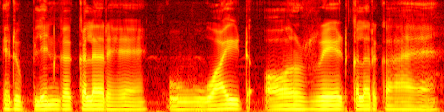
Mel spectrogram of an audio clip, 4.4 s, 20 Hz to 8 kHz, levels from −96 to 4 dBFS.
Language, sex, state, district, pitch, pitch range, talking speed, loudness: Hindi, male, Jharkhand, Palamu, 105 Hz, 100-110 Hz, 160 wpm, -16 LUFS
